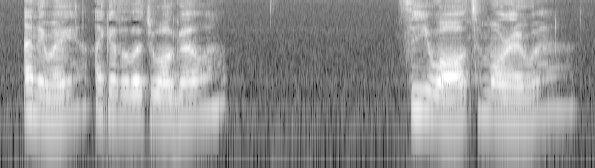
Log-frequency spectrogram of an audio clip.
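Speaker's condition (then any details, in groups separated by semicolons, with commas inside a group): Cerebral palsy; speaks fast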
